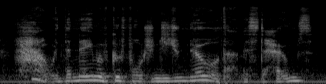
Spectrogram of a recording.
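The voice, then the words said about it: Put-on character accent. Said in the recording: “I'm not going to stick with that accent”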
